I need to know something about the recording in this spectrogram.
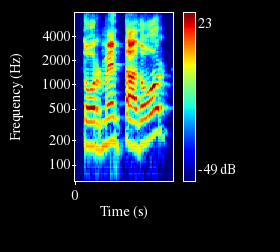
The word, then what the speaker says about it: Tormentador: Oh, in Spanish it's pronounced Tormentador, which is tormentor, but it's two guys from that were in Holocausto back in the day or whatever.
